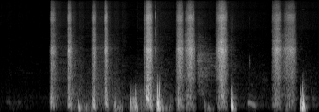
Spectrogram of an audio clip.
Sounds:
Sniff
